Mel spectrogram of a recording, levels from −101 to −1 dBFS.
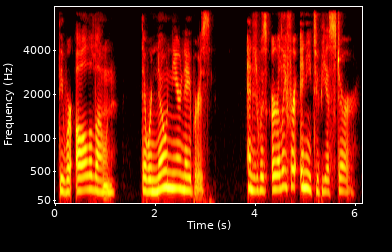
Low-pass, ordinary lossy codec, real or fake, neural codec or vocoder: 7.2 kHz; AAC, 48 kbps; real; none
